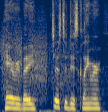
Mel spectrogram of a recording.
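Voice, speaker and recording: A man's voice: a little high, fairly even intonation, fast talker, music in the background. A man hosting his own podcast, talking casually with a stuffy nose from a cold, earnest and a little rambling. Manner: rambling, earnest, self-mocking. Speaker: podcast host. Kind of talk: casual solo podcast monologue.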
